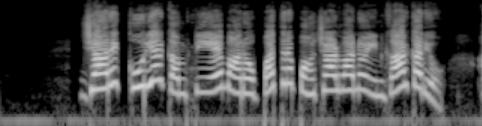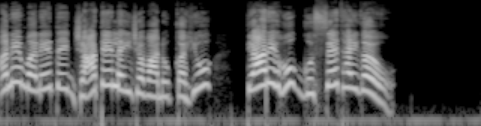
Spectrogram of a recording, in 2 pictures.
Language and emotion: Gujarati, angry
